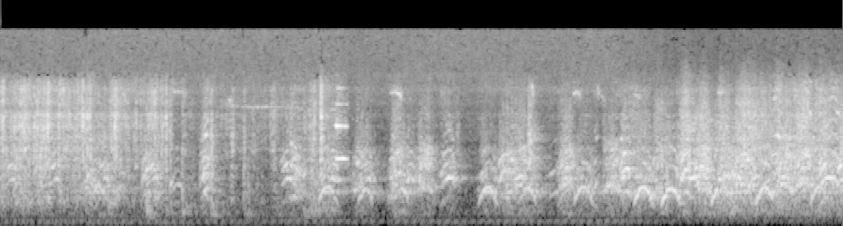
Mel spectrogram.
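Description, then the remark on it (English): A thoroughbred dog barks and yips repeatedly amid a busy, lively scene, with voices chattering and bursts of laughter around it, the barking fairly loud throughout. “a very smart dog.”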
